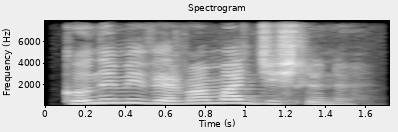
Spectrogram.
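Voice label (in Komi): кӧні ми вермам аддзысьлыны, Komi, female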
